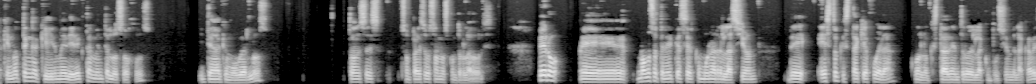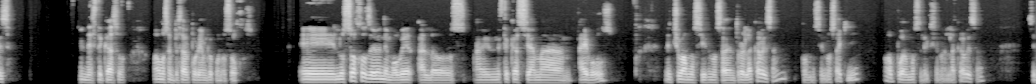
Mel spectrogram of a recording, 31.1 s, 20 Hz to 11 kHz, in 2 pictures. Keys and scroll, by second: 4.1 super+z, 4.9 alt+super+z, 5.6 alt+space, 6.8 alt+space, 7.7 space, 10.3 space.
